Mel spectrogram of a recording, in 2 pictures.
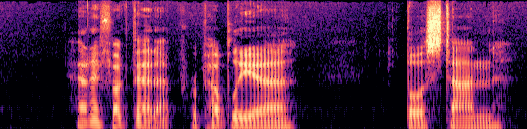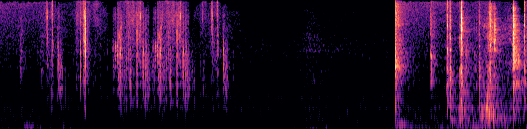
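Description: Paper pages flip one after another.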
